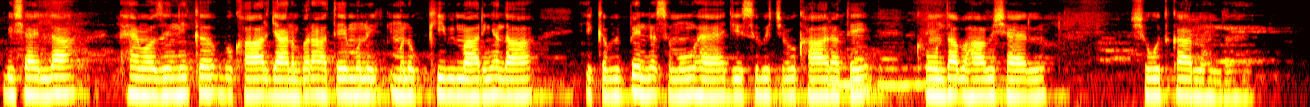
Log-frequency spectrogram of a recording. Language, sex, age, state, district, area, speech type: Punjabi, male, 18-30, Punjab, Fatehgarh Sahib, rural, read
